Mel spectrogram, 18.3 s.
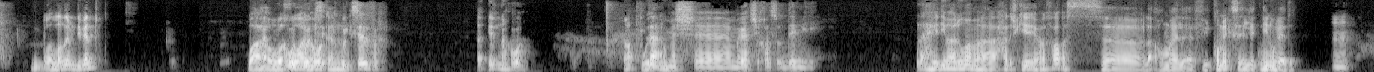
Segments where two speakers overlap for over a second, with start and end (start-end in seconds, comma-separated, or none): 3.5-4.7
